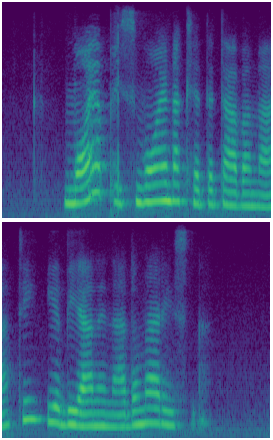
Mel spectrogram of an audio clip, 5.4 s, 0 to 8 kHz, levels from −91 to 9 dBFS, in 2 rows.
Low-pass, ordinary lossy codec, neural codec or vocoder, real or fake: 7.2 kHz; Opus, 16 kbps; codec, 24 kHz, 0.9 kbps, WavTokenizer, large speech release; fake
